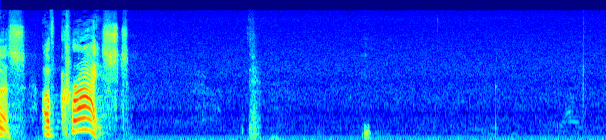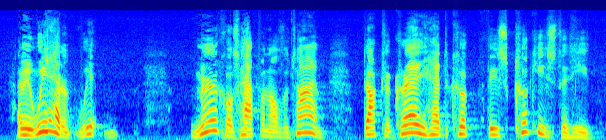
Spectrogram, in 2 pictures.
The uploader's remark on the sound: latest audio podcast from Grace Church on Sunday December 17, 2023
